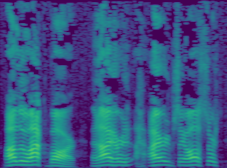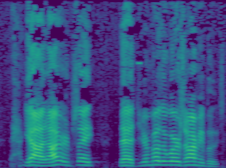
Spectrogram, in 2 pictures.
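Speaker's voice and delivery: preacher mimicking the lying witnesses in court, loud; mock false witnesses. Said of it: "trotted out and saying".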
